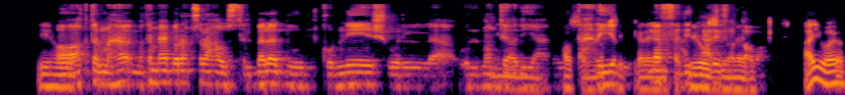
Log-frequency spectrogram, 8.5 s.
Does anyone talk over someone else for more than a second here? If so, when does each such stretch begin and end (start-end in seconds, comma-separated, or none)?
4.9-7.6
